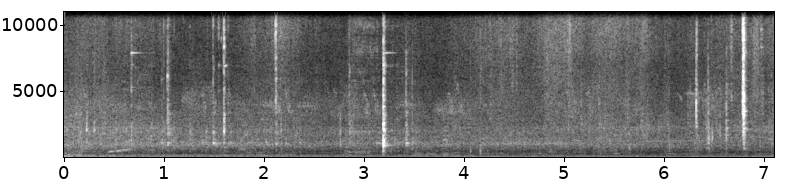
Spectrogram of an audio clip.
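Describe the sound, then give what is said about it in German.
A horse's pulling trace is hitched to a wooden swingletree, a wooden beam that attaches to the implement the horse pulls: a few scattered, sharp metallic clicks and knocks, two standing out clearly, over a steady low outdoor rumble. “So, mit dem Zugstrang hänge ich jetzt hier an das sogenannte Ortscheid.”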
